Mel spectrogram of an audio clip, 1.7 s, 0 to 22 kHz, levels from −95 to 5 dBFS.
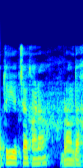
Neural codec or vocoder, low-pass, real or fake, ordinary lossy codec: vocoder, 44.1 kHz, 80 mel bands, Vocos; 7.2 kHz; fake; AAC, 48 kbps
